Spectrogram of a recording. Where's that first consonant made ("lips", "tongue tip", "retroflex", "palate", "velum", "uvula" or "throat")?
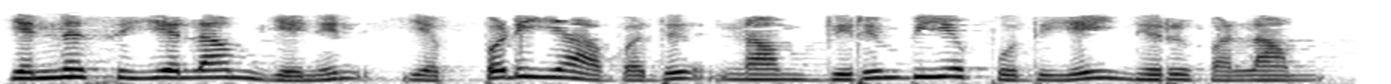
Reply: tongue tip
